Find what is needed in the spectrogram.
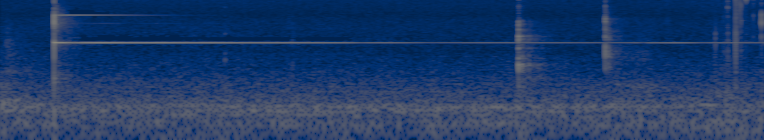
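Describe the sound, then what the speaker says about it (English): A single chime is struck once during a Sunday church service and rings out as one clear, sustained tone that slowly decays, with a few faint taps and rustles afterward. "we're going to join in our vibrational oneness with our chime"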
